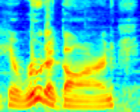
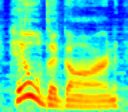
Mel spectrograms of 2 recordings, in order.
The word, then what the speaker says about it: Hirudegarn: The Funimation dub spoken pronunciation Hirudegarn is actually correct. The sub's translation Hildegarn is totally wrong, as that Ru is not meant to be an L.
